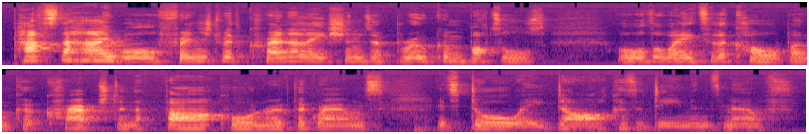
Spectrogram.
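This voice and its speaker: A woman giving an expressive scripted narration of a children's story. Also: fairly low pitch. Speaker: storybook reader.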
